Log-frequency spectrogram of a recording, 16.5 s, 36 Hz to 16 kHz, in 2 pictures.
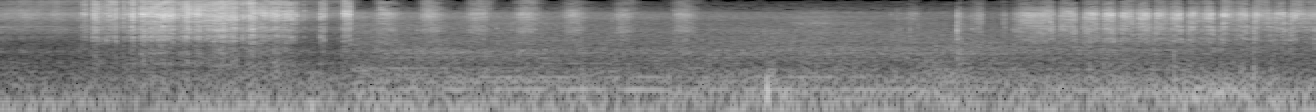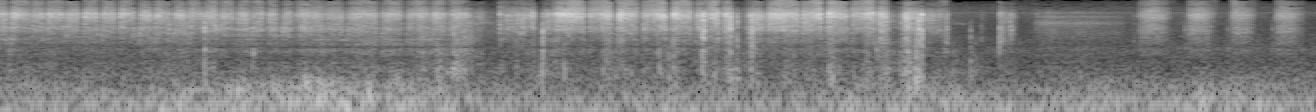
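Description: A polishing machine works over the rear light lenses of an Audi A6 3.2, giving a continuous close rubbing, sanding hiss with pulsing strokes and short breaks, and no talk.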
